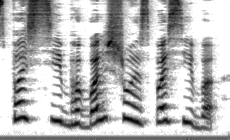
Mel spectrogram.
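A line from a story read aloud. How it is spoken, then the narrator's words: Touched cooing. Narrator (Russian): растроганно проворковала Виктоша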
